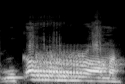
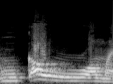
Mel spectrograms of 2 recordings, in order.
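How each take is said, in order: First: The r is trilled several times. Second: The r is said with rounded lips. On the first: "ra yang fasih ni dia tak bergetar lebih daripada sekali. Jadi tak nak baca mukarramah, tak fasih" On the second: "kalau saya baca mukawwamah, nanti dia jadi tebal, dia jadi tak cantik, jadi terlebih"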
